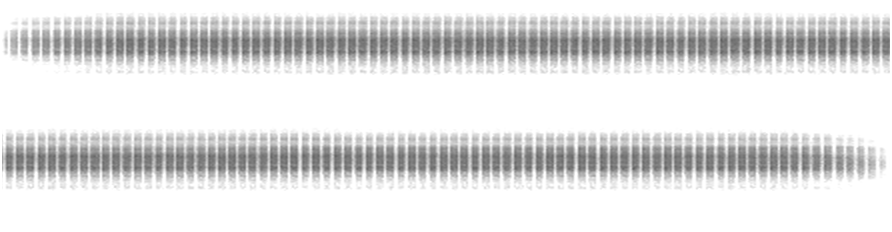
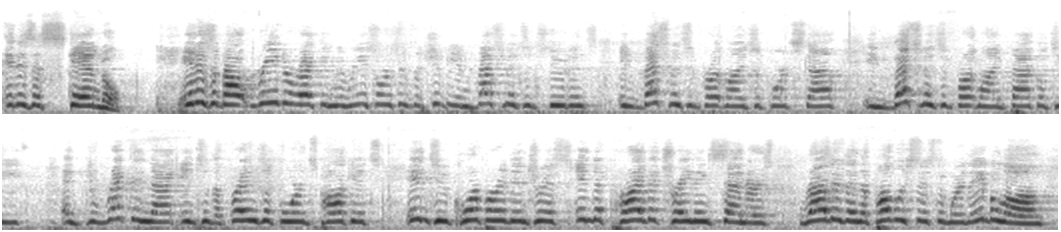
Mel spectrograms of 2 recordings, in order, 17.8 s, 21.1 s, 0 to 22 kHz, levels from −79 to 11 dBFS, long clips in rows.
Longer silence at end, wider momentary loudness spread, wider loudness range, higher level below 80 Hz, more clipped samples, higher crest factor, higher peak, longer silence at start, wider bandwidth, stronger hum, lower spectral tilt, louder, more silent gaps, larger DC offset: first, 0.15 s vs 0 s; second, 2 LU vs 11 LU; second, 1 LU vs 6 LU; second, under -90 dBFS vs -38 dBFS; neither; about the same, 16 dB vs 16 dB; second, -6 dBFS vs 0 dBFS; about the same, 0.1 s vs 0 s; first, 16.5 kHz vs 9.8 kHz; neither; second, 13 dB/octave vs -7.5 dB/octave; about the same, -19 LUFS vs -17 LUFS; neither; neither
